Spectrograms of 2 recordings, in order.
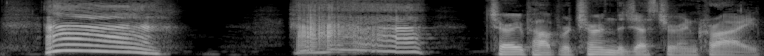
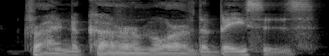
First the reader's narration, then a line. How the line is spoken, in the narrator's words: Blunt Munch growled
